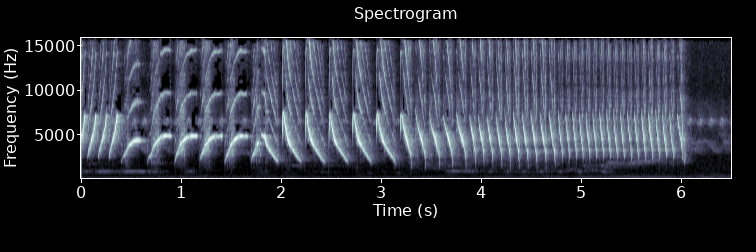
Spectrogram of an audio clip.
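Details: Gloster canary training song: a long accelerating series of swept whistled notes, speeding up into a rapid dense trill that ends abruptly after about six seconds.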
